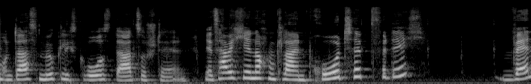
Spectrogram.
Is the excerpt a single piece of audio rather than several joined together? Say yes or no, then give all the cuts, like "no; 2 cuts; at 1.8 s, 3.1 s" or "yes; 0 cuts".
no; 1 cut; at 2.0 s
